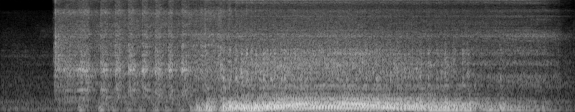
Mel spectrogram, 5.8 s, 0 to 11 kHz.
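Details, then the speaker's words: Project Hyundai Elantra fitted with a V6, first-ever start after install; starter whirrs briefly, then engine catches and settles into an even, steady idle; clean normal start. "finally I am pleased to show you the video of the engine starting for the very first time"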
